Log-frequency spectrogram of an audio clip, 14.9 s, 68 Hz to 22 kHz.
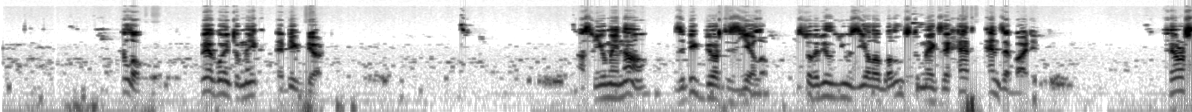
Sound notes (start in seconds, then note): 5.2 birds chirping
